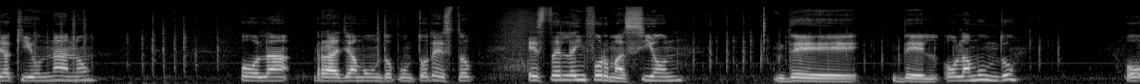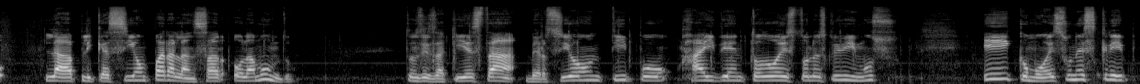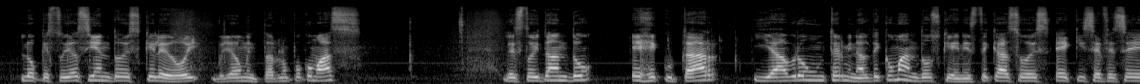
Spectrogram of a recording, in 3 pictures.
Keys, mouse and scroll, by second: 0.0-2.0 typing, 3.6 typing, 6.3 Down, 6.3 typing, 6.5 Down, 6.7 Down, 6.9 Down, 7.0 Down, 7.4 Down, 7.6 Down, 8.1 Up, 8.2 Up, 8.4 Up, 8.6 Up, 8.8 Up, 9.1 Up, 9.3 Up, 10.4 Up, 13.3 Down, 13.5 Down, 13.9 Up, 15.5 Down, 15.8 Down, 16.0 Up, 16.2 Up, 17.0 Down, 17.5 Down, 18.3 Down, 18.5 Down, 18.7 Down, 19.2 Down, 19.7 Up, 23.1 Right, 23.3 Right, 23.5 Right, 23.7 Right, 25.6 ctrl++, 26.1 ctrl++, 29.0 Left, 29.4 Right, 29.6 Right, 29.8 Right, 30.2-31.4 Right.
